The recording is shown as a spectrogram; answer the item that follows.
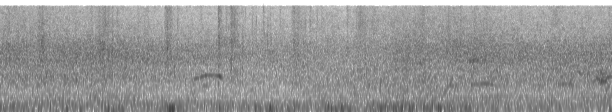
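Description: Small surf waves washing onto the beach, with wind buffeting the microphone. A faint steady low hum runs under it, and faint distant voices come through now and then.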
